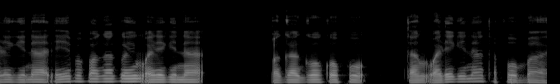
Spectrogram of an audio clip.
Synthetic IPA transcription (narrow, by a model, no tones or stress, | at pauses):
ɾeɡenaɾʔepapaɡaɡoiŋwʔa̰ɾeɡena | paɡaɡokopo | taŋwa̰ɾeɡenatapoba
